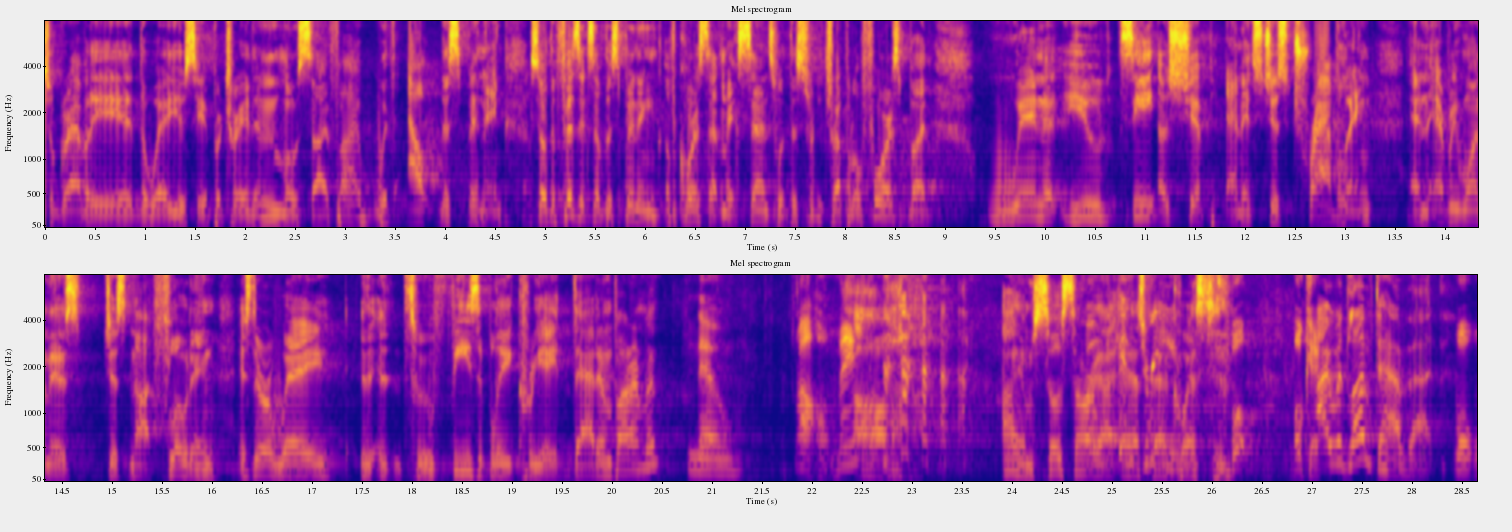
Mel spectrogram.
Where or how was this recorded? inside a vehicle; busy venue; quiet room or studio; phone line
busy venue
